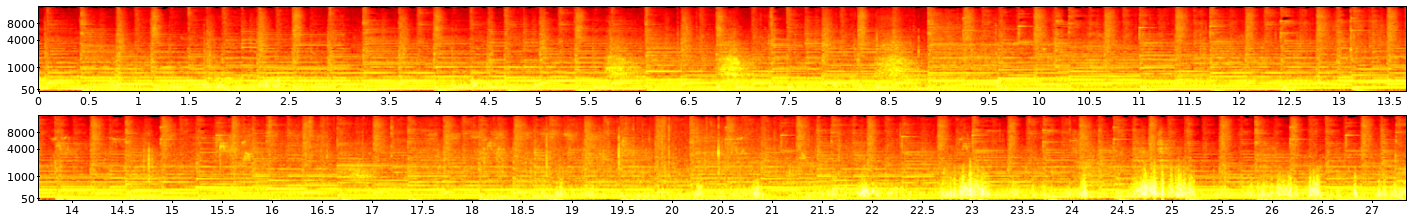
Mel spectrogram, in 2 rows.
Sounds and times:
Music: 0:00.0 - 0:27.3.

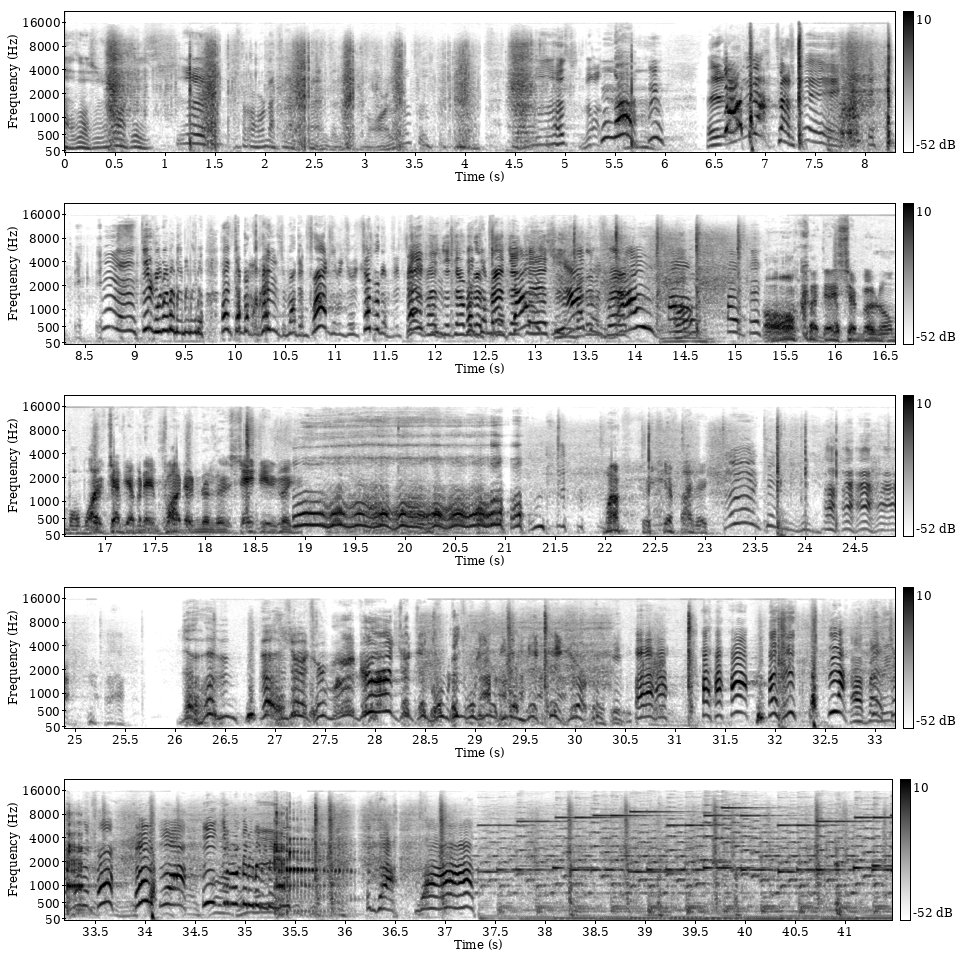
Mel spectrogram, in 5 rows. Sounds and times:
Speech: 0:00.0 - 0:04.0, 0:08.7 - 0:14.7, 0:15.3 - 0:19.2, 0:22.0 - 0:24.0, 0:26.1 - 0:29.3.

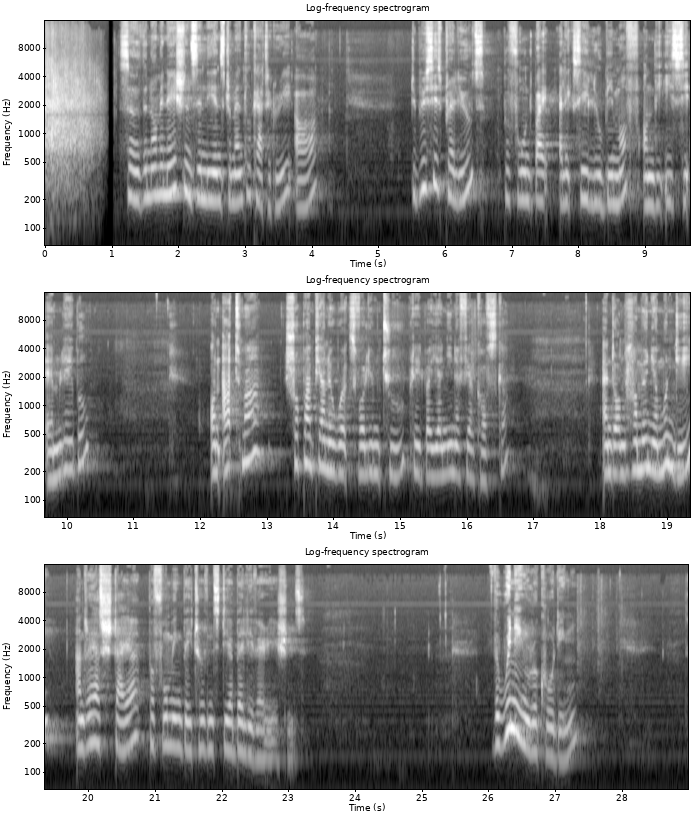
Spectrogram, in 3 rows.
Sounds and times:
Speech: 0:01.1 - 0:04.2, 0:05.5 - 0:10.4, 0:12.2 - 0:16.7, 0:18.0 - 0:23.3, 0:26.1 - 0:27.4.

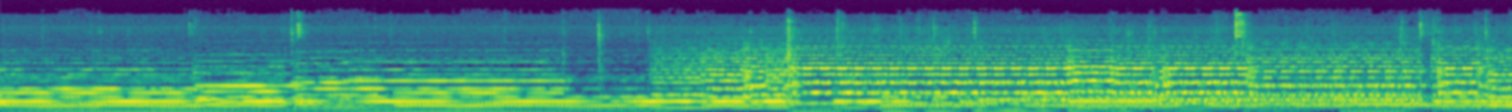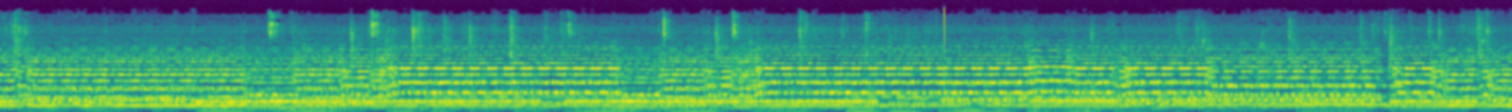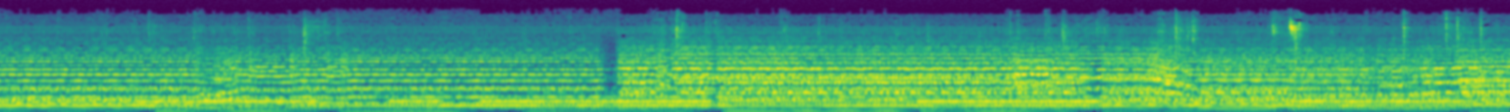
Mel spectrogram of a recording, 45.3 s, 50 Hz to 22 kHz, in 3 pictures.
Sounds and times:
Classical music: 0:00.0 - 0:45.3
Organ: 0:00.0 - 0:45.3
Piano: 0:00.0 - 0:45.3.

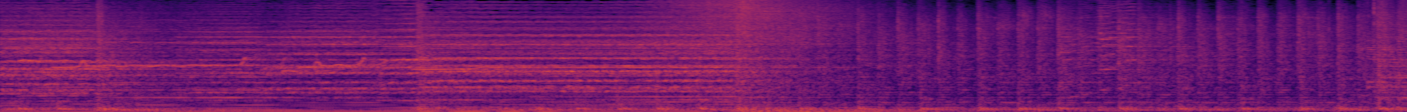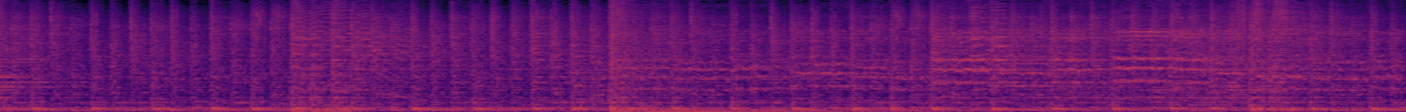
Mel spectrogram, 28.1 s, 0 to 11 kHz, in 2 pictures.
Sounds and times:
Music: 0:00.0 - 0:28.1.

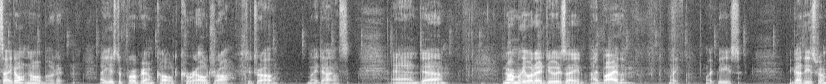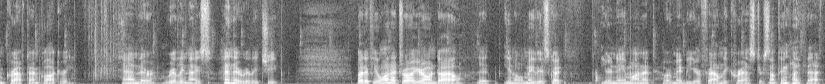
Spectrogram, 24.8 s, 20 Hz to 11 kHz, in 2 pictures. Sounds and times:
Speech: 0:00.0 - 0:05.3, 0:05.9 - 0:06.8, 0:07.5 - 0:11.2, 0:11.8 - 0:13.6, 0:14.2 - 0:16.6, 0:17.7 - 0:24.7
Tick: 0:14.6 - 0:17.0.

